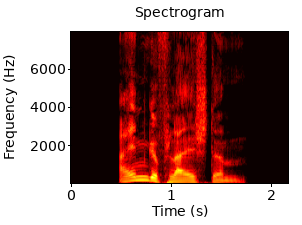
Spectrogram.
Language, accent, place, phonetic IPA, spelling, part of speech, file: German, Germany, Berlin, [ˈaɪ̯nɡəˌflaɪ̯ʃtəm], eingefleischtem, adjective, De-eingefleischtem.ogg
- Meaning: strong dative masculine/neuter singular of eingefleischt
